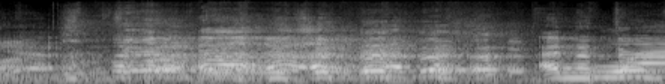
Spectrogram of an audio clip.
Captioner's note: movers laughing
